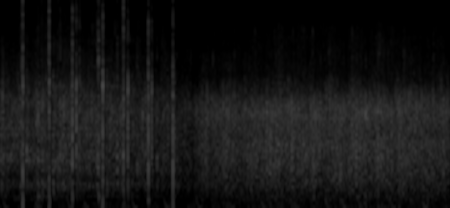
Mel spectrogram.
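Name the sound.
parliament members applauding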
